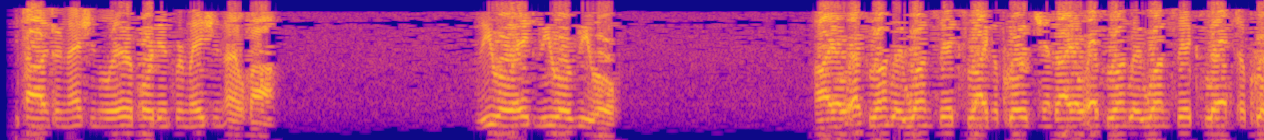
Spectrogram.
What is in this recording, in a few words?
ATIS, Japan; NRT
